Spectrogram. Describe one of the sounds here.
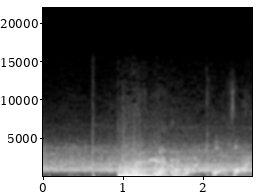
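A body slams hard onto a wrestling ring with a heavy thud.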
